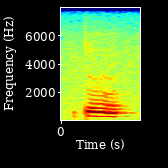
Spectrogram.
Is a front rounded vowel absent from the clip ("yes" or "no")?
no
